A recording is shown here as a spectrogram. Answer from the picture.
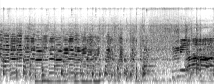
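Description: Harmonium playing a sustained melody over a low, steady hand-drum beat. Near the end a voice comes in, sliding up and down in pitch.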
